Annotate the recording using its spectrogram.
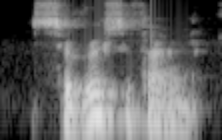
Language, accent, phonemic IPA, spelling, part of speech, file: English, Southern England, /səˈɹuːsəˌfəʊn/, sarrusophone, noun, LL-Q1860 (eng)-sarrusophone.wav
- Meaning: Any of a family of wind instruments intended to replace the oboe and bassoon in bands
